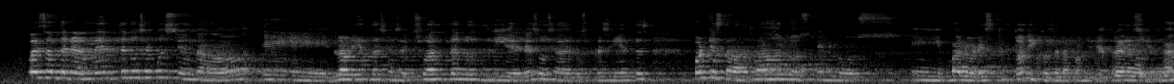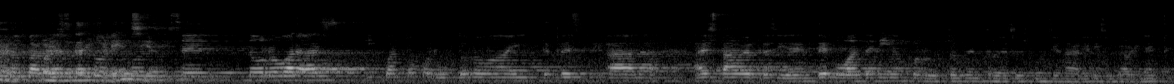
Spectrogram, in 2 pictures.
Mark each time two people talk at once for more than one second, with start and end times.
11.1-13.3

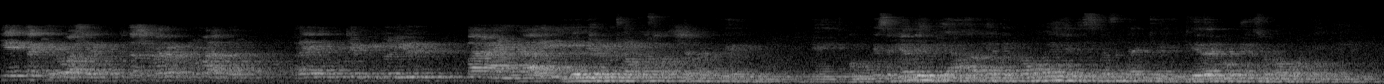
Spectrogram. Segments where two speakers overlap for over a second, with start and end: 5.6-6.9

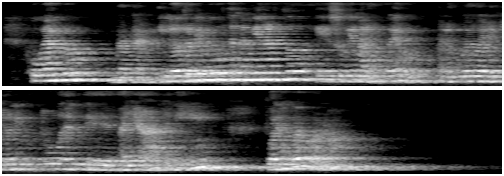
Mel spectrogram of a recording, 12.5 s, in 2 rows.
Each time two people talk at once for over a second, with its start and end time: none

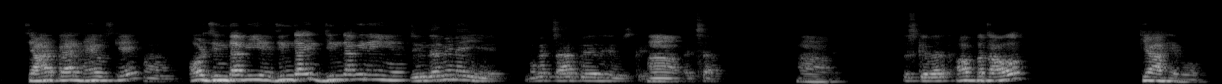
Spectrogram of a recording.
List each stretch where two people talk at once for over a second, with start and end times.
none

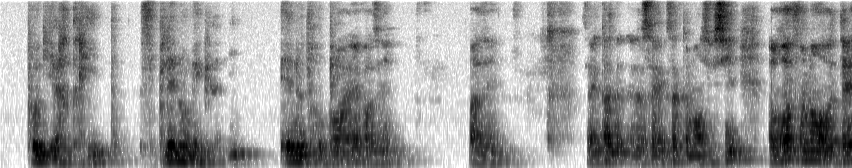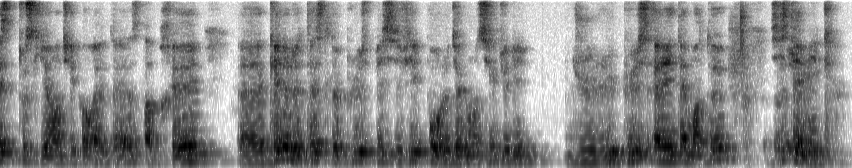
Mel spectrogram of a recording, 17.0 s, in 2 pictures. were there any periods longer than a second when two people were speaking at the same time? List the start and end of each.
none

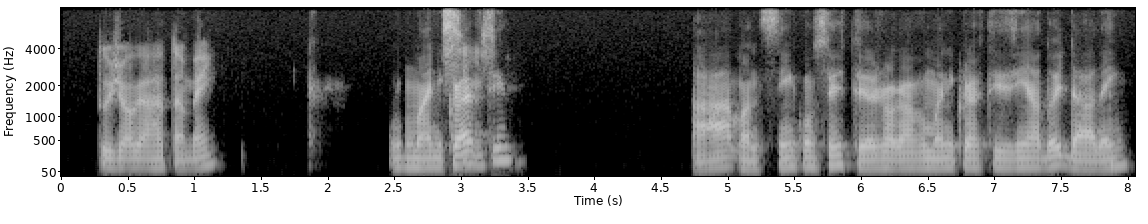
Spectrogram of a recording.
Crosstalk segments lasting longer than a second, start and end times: none

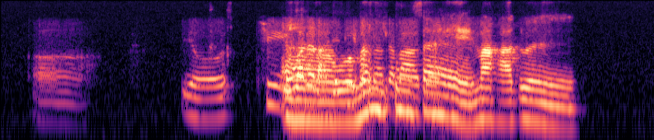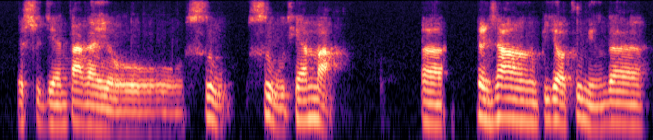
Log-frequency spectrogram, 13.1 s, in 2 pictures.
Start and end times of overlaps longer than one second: 2.8-4.4

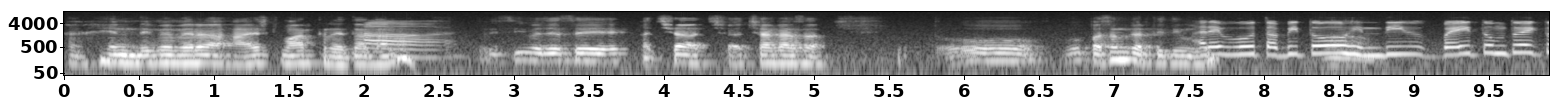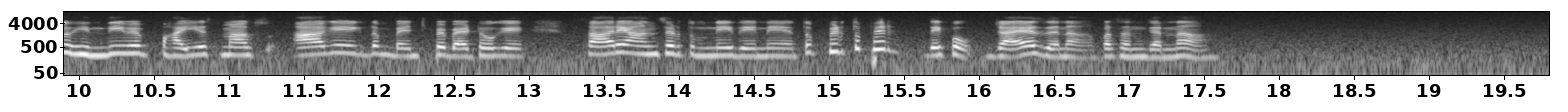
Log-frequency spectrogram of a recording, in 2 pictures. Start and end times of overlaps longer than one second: none

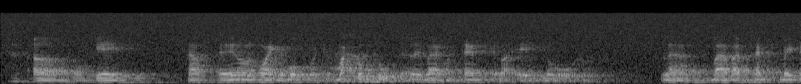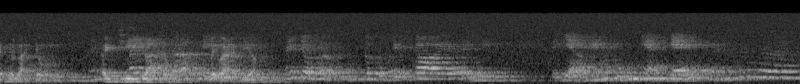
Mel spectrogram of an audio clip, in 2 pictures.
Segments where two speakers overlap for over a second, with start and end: 9.0-10.6

